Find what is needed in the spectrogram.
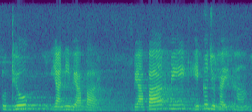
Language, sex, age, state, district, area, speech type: Sindhi, female, 45-60, Rajasthan, Ajmer, urban, spontaneous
